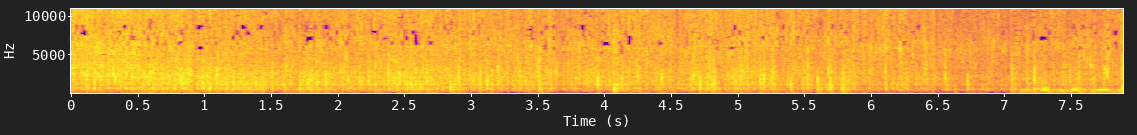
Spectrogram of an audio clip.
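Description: Ginger dropped into hot oil for cauliflower paratha sizzles loudly and steadily, a dense close frying hiss with faint stirring clicks throughout.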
